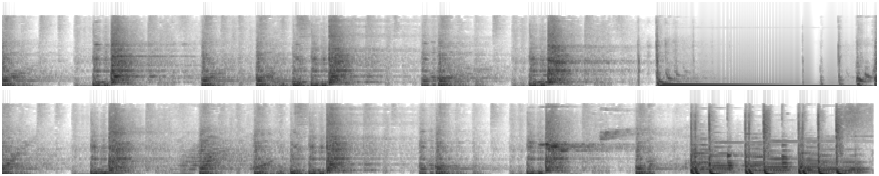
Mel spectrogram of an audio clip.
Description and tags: pew pew boom bap then chords + drum fill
